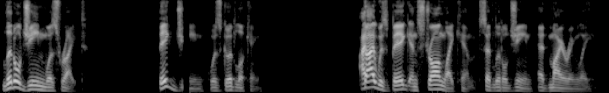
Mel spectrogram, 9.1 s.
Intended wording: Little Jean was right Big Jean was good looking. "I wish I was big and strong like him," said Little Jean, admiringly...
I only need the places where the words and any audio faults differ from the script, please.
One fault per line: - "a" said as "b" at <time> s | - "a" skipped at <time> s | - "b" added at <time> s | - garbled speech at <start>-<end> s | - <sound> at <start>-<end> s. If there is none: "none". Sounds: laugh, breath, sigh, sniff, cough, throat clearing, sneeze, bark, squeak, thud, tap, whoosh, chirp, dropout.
- dropout at 2.8-2.9 s
- "wish" skipped at 5.5 s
